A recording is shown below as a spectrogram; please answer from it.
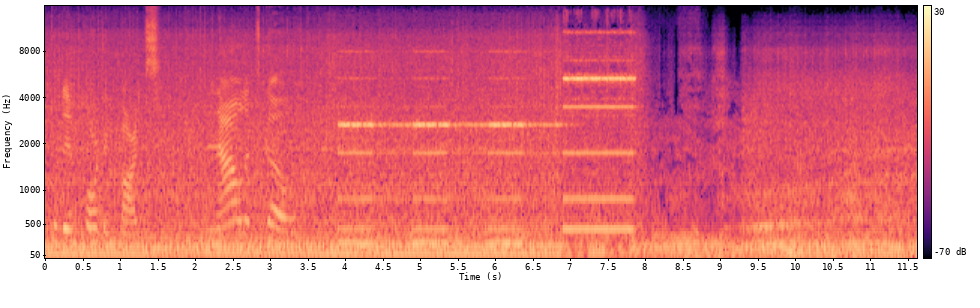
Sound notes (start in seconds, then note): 3.8 Mario Kart Wii Countdown Chime; 9.7 go-kart engine sound intensifies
